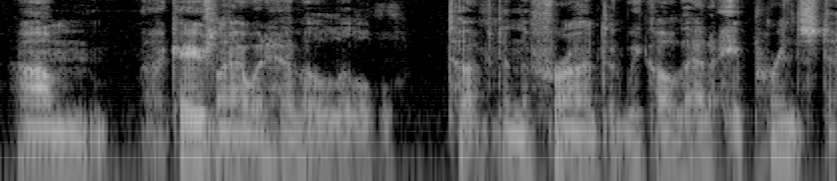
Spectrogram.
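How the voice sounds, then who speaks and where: At a moderate pace, a man speaks with a very deep, low pitch, a somewhat breathy quality and fairly even intonation. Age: 70s. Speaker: retired priest. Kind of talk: casual monologue to camera. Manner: hesitant, many fillers.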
